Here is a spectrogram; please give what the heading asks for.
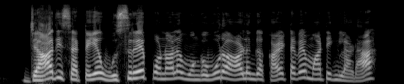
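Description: From 0.35 to 0.52 s the speech has a harsh, crackling edge. This is microphone overload. The peaks run about 8 dB past the converter's limit, and roughly a tenth of the samples are flattened. The likely cause is input gain set too high. At 0.43 s, inside that burst, the level drops suddenly by about 3 dB. This is the microphone volume stepping down, likely call software cutting the input after detecting clipping. Overload returns from 0.93 to 1.0 s, milder at about 2 dB over. A few percent of samples are cut, likely from the same high gain. From 1.36 to 1.43 s it crackles again, about 5 dB over, with around one sample in twenty clipped. The likely cause is unchanged. At 1.44 s, just before "போனாலும் உங்க ஊரு", the volume steps down by about 6 dB. This is likely another automatic gain cut. At 2.46 s, just after those words, it steps down once more by about 2 dB, likely the same correction again.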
